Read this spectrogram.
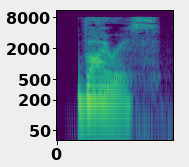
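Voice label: "virus", British English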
